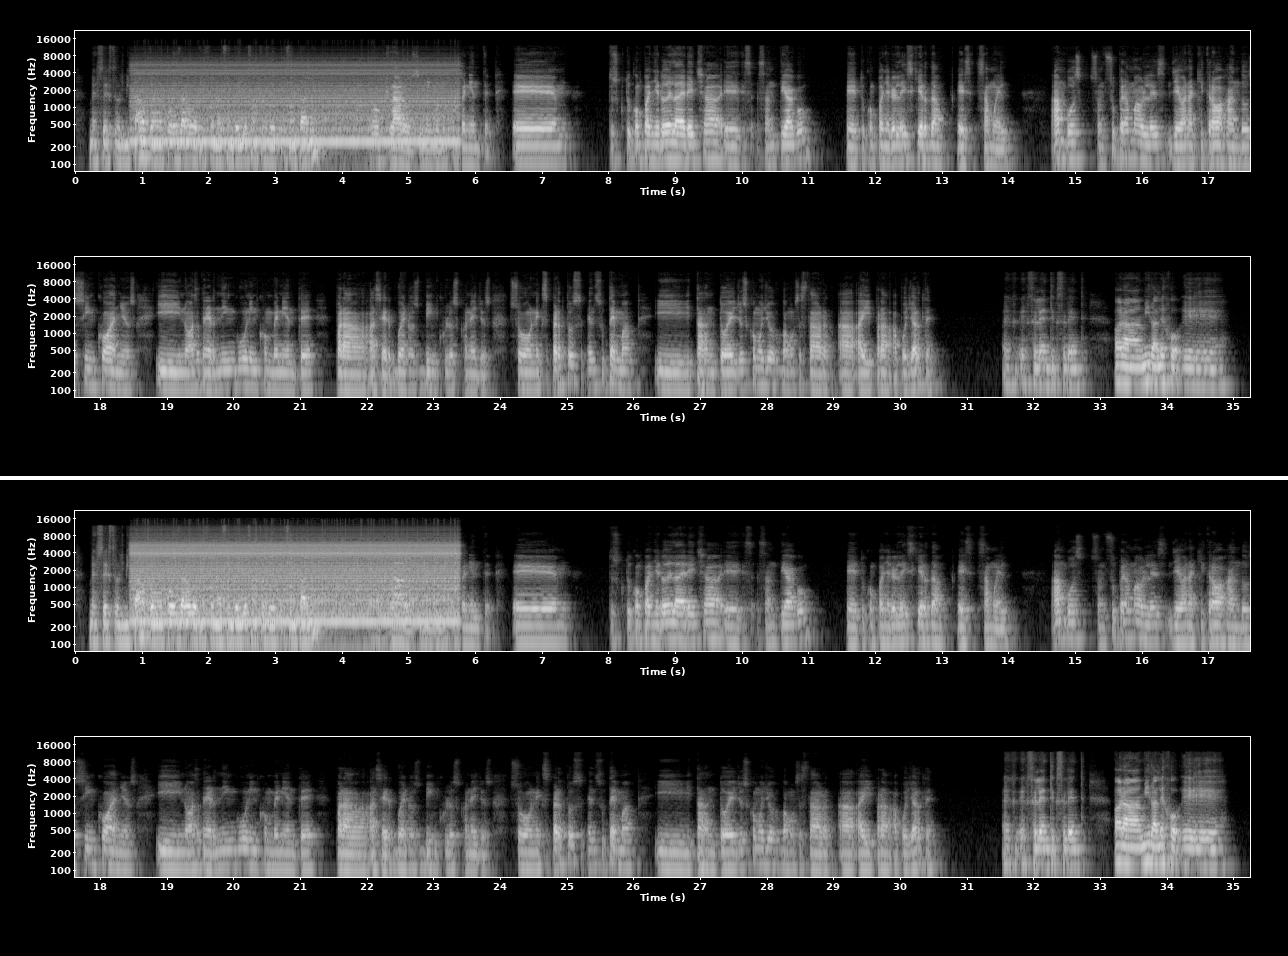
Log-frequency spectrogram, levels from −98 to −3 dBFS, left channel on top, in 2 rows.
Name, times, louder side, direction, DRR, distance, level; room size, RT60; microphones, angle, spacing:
voice 1, 0.2-3.7 31.5-32.7 33.2-34.9, right 3 dB, 50° right, 0.9 m, -24 dB
sound 1, 0.8-5.8, right 3 dB, 75° right, 0.5 m, -24 dB
voice 2, 4.4-6.1 6.6-7.4 8.0-11.0 11.6-14.0 14.6-21.2 21.5-26.0 26.3-30.5, left 3 dB, 75° left, 1.0 m, -28 dB
13.0 x 5.1 x 2.2 m
head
